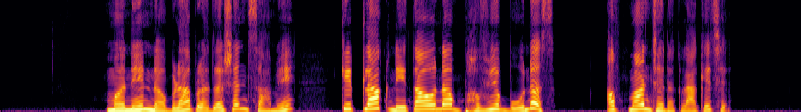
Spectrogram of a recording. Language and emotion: Gujarati, disgusted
